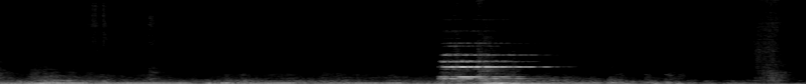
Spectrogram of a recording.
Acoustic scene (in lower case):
elevator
